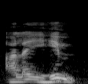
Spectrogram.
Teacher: লাই এখানে হরফে লিন, soft করে পড়বেন। আর মিম সাকিন এখানে আমরা ইজহার করব, এখানে গুন্না হবে না। আলাইহিম আর এখানে কোনো টান নাই এই শব্দে।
